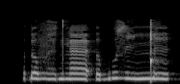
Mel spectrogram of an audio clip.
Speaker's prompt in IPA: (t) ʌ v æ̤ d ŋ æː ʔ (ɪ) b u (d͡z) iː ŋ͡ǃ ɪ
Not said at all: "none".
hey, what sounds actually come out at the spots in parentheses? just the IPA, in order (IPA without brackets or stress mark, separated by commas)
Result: ɗ, ə, z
